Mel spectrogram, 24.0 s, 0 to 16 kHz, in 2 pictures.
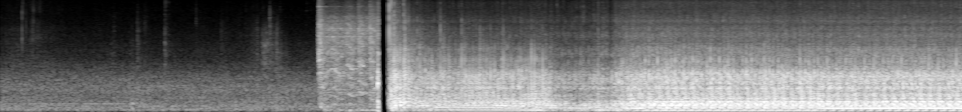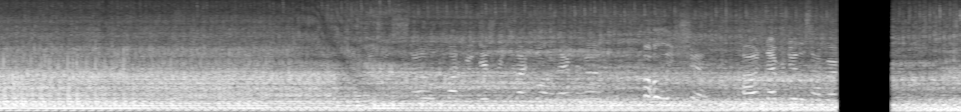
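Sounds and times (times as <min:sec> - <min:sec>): starter cranking: 0:04.0 - 0:06.7
loud truck engine idling: 0:04.0 - 0:22.5, 0:23.2 - 0:24.0.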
